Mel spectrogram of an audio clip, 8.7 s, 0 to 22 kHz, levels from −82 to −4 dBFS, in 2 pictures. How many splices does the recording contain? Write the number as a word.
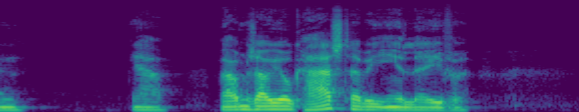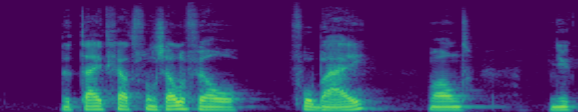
one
